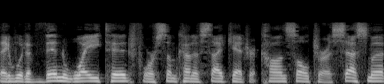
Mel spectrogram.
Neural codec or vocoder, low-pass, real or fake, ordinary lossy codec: codec, 16 kHz, 0.8 kbps, ZipCodec; 7.2 kHz; fake; MP3, 32 kbps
